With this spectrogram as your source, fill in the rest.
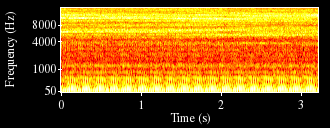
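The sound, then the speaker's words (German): A steady mechanical drone from an air compressor in a basement, running continuously with a low hum and a broad airy hiss layered over it, unchanging throughout with no voices. “Der Kompressor steht im Keller.”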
